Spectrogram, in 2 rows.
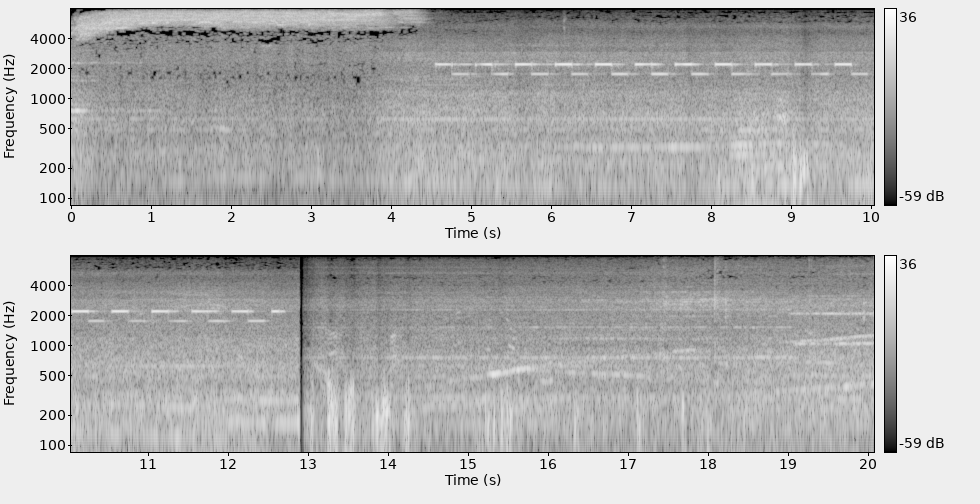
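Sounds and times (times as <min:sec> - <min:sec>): train wheel squeal: 0:00.0 - 0:04.8, 0:16.8 - 0:20.0
two-tone electronic warning signal: 0:04.5 - 0:12.9
train running rumble: 0:12.0 - 0:20.0.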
